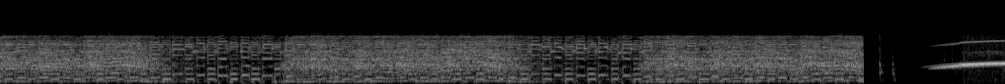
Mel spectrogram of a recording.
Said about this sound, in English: siren on, man, because Gino is on fire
